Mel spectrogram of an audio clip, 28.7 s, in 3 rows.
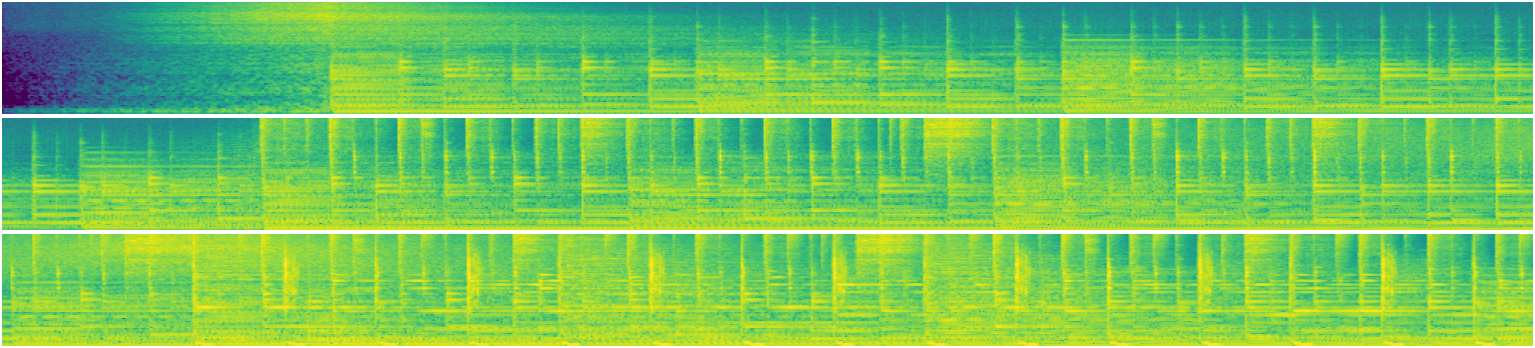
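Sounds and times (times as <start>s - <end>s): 
calm corporate music: 2.1s - 28.7s.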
